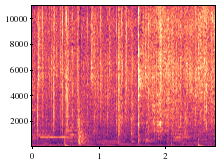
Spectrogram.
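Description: Vegetables and eggs sizzle steadily in a pan for chicken fried rice seasoned with oyster sauce, with a few sharp clanks and scrapes of stirring over the constant frying hiss.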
